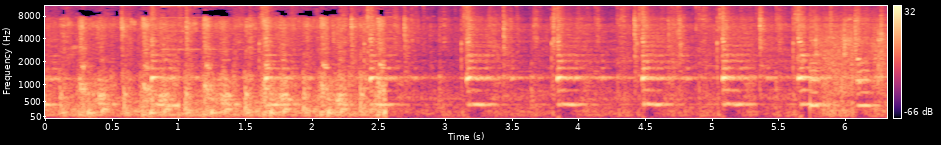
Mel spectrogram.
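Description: Single-cylinder stationary diesel engine sound, as of the miniature engine driving its belt water pump: a busy clatter for the first two and a half seconds, then a slow, even chugging of about two beats a second that quickens slightly near the end.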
